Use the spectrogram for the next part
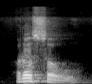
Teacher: হ্রস্বউ উচ্চ, পশ্চাৎ, বর্তুল, সংবৃত, কণ্ঠ।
